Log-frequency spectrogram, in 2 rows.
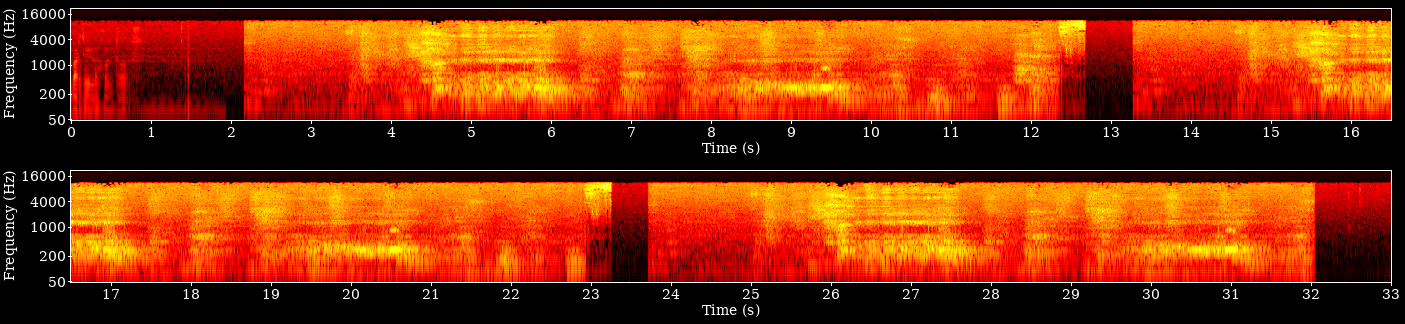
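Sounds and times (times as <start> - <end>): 
speech: 0.0 - 1.0
noisy background: 0.0 - 32.9
harsh distorted sinister laugh-like growling sound: 3.5 - 12.4, 14.6 - 23.0, 25.2 - 32.1.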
